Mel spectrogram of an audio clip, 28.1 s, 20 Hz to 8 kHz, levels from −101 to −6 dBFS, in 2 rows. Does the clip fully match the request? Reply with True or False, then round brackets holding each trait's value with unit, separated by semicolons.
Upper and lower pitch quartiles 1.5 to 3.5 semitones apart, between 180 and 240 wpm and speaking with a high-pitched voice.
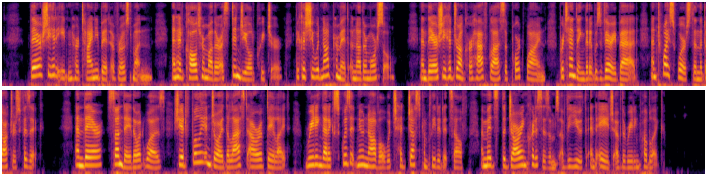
False (4.0 semitones; 190 wpm; 215 Hz)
